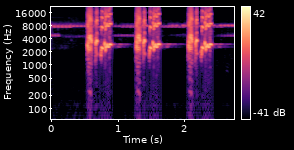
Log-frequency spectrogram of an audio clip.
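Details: Ruby-throated bulbul, locally kutilang emas, in lively gacor isian song: three loud clustered bursts of quick, sharp warbling notes roughly every 0.8 seconds over a faint continuous high whine.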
